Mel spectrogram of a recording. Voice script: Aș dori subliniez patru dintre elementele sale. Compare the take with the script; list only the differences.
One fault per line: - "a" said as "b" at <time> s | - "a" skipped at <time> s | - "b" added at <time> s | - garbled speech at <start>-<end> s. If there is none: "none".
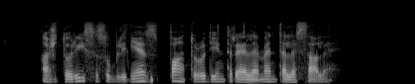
- "să" added at 0.8 s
